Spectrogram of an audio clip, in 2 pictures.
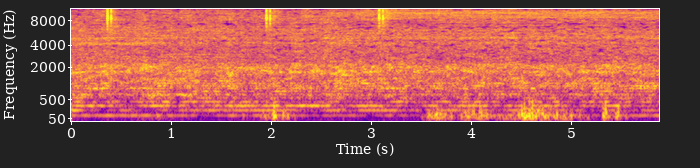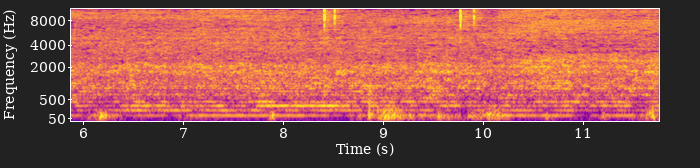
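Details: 1960s 16-inch Toastmaster box fan on high, first start in nearly two years after storage, owner thinks it may need cleaning and servicing; low steady hum, soft airy rush, a few faint ticks, plenty of power: normal running on high speed.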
